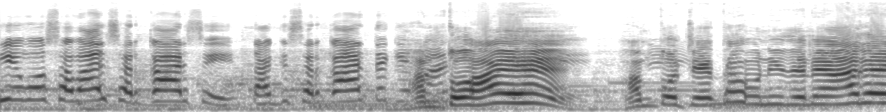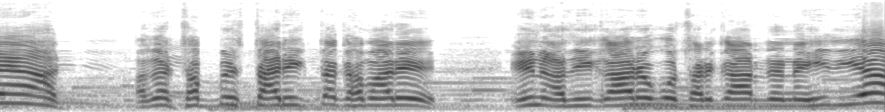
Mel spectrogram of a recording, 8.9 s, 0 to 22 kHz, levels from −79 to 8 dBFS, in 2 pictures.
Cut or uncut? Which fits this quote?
uncut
